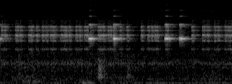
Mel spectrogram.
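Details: Radiation meter comparison (QSAFE QSF-104, RADEX, Smart Geiger) at a low-dose position of about 0.45 µSv near a radioactive source: short high chirps at irregular intervals over an electronic whine as the meter alarms.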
